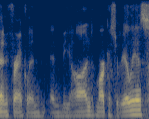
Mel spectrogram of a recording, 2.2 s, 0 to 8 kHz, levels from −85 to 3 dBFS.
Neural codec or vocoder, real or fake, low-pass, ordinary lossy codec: codec, 16 kHz in and 24 kHz out, 2.2 kbps, FireRedTTS-2 codec; fake; 7.2 kHz; Opus, 16 kbps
